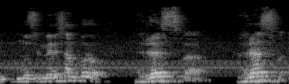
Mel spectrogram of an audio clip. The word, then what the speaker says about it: ह्रस्व: एक होता है ह्रस्व। क्या होता है? बोल के बताओ मेरे सामने। हाँ मुझसे मेरे साथ बोलो। ह्रस्व, इसे हरस्व लोग बोल देते हैं, गलत है। ह्रस्व, ठीक है।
